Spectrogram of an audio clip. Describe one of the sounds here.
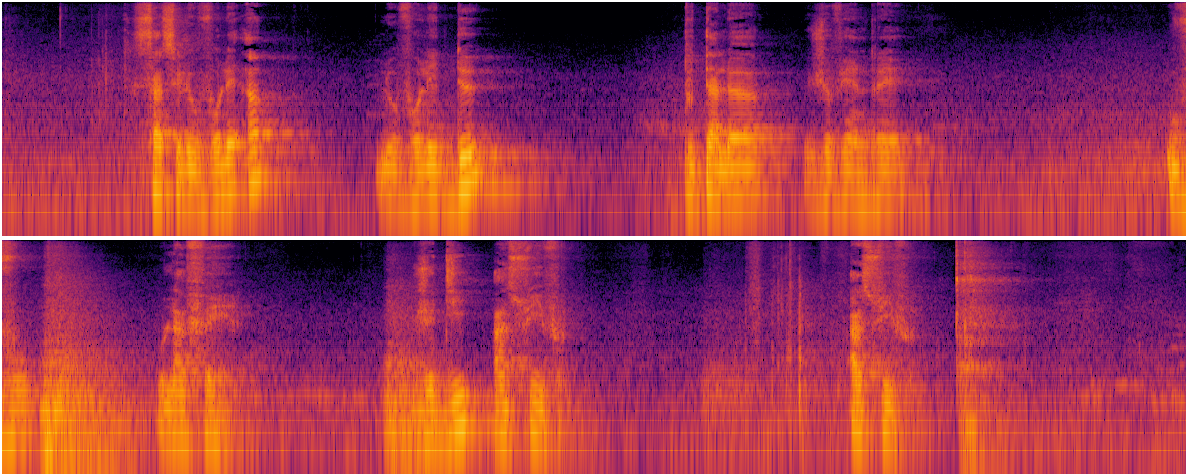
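A middle-aged man talks with animation into a headset microphone, close by.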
